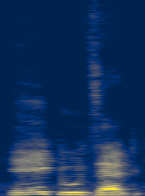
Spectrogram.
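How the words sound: The last letter is pronounced zed. This is the British and Indian usage. "It's pronunciation is जेड"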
